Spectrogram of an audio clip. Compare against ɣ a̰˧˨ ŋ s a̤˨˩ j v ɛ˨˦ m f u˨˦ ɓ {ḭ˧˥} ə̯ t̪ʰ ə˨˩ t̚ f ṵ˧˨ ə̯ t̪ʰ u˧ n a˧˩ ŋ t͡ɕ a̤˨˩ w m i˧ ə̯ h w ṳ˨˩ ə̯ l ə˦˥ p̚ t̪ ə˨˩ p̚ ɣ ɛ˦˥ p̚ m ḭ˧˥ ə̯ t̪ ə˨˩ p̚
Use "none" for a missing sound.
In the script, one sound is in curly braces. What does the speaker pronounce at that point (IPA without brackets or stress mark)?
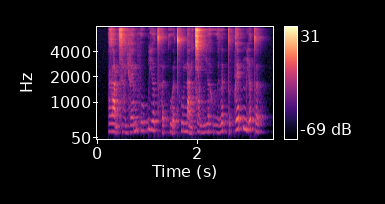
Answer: i˧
